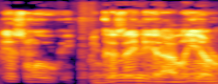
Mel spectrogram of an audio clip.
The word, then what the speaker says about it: Aaliyah: if you like this movie because they did Aaliyah wrong. Yeah, just Aaliyah. Like Shut the Then they saying her name. Start the movie off by saying her name wrong. Aliyah.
